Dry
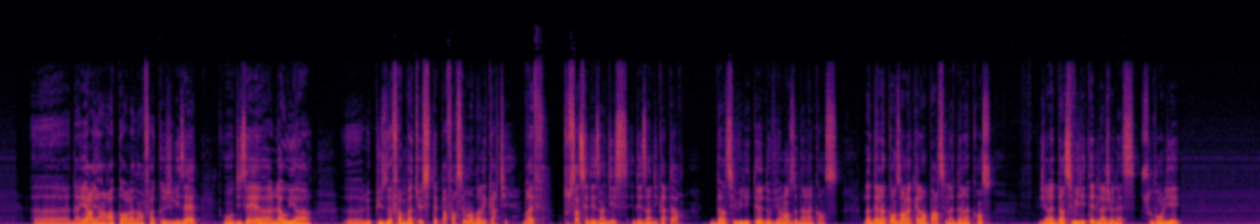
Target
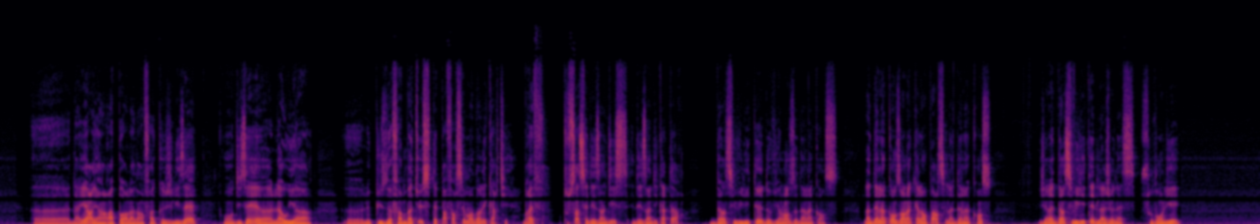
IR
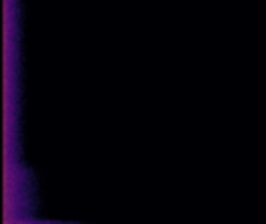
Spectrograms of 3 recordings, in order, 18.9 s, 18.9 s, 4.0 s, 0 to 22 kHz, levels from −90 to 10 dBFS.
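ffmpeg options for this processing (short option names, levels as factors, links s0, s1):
-af "asuperstop=centerf=2500:order=12:qfactor=4.5,volume=0.422"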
